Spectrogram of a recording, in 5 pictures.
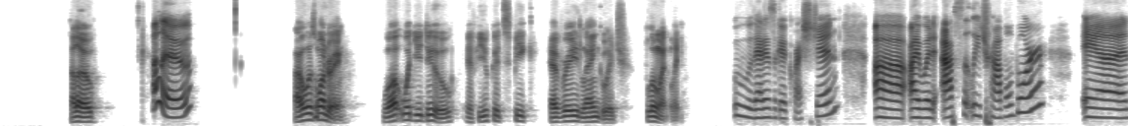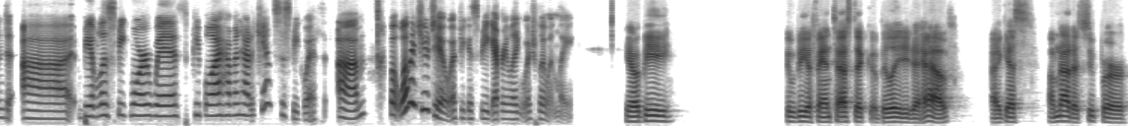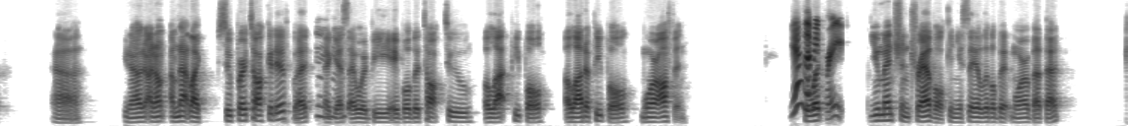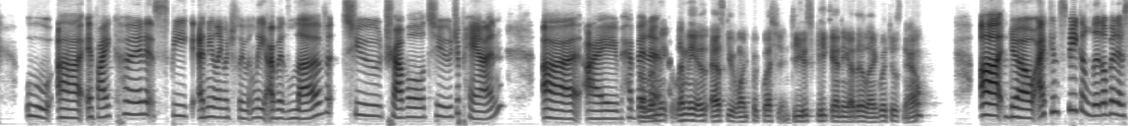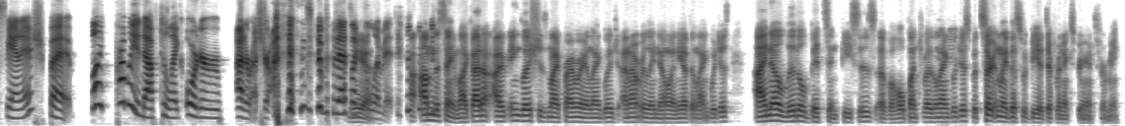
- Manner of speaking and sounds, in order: tapping; other background noise; laughing while speaking: "do you speak"; laughing while speaking: "restaurant, but that's"; laugh
- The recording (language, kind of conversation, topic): English, unstructured, What would you do if you could speak every language fluently?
